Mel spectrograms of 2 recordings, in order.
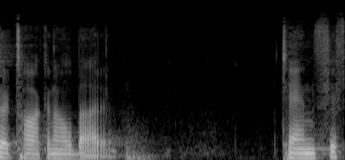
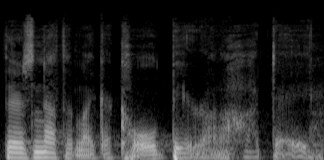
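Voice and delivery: softer, whispered joke; conspiratorial whisper; 6 dB quieter than usual. Retold or imitated. Old man jokes to pastor about beer, whispered. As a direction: let him in on a secret. Old man's joking confession.

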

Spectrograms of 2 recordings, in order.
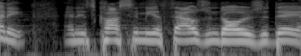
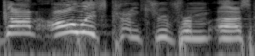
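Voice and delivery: emphatic repeat; 6 semitones higher, 9 dB louder than usual. Retold or imitated. Repeating wife's declaration.

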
